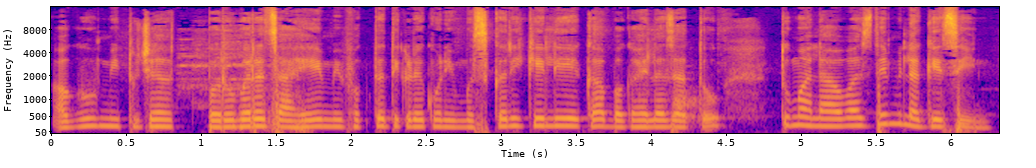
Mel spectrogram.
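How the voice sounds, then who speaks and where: A woman voicing a calm, caring young husband from a TV serial, read in her own plain, even voice. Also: mid-range voice, moderate pace, slight background noise, natural voice. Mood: soothing.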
